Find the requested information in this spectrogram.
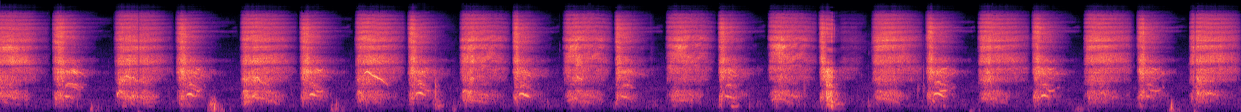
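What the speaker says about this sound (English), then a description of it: "use the muscles here in the cheeks to seal it, so that you are breathing in and out through the nose" Vajra breath practiced with sealed lips, forceful rhythmic breaths in and out through the nose, a steady series of sharp, close hissing pulses repeating evenly with no talking.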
